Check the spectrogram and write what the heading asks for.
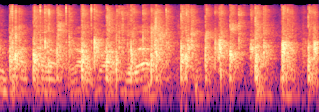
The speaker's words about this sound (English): No, we got to clap for that.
